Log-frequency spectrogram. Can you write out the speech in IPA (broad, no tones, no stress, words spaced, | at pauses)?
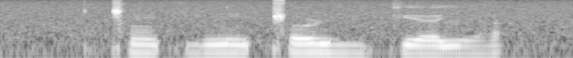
ǀõki̤nĩǁo ɳi̤ kʲɜlʲa̤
